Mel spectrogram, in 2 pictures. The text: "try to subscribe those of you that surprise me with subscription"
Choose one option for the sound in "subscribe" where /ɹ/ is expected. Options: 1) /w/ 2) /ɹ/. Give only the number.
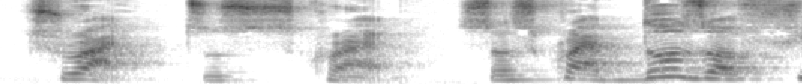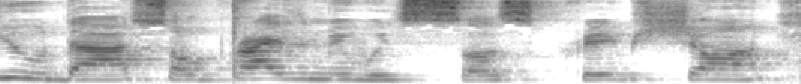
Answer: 2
